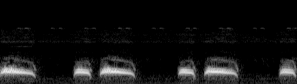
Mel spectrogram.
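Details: Spotted dove coos while a ground decoy draws in a wild field dove. Three pairs of soft hooting notes follow: a clipped coo, then a longer, slightly descending one. The pattern repeats steadily in near silence.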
